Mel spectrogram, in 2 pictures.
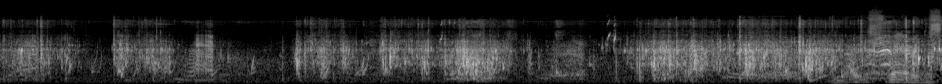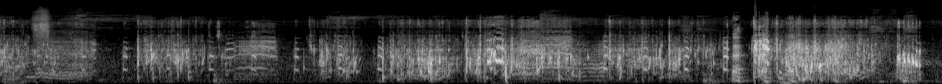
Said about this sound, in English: I hardly dared interpret for you, but the two males are sorting and fighting out all day long. Who's going to win the lady? Who's going to have the duck pond? Who's going to have the children there this year? Just listen to this.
